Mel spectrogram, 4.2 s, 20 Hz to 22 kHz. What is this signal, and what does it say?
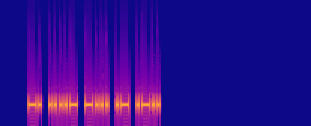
Morse code, heard as a keyed tone, about 36 wpm, 700 Hz. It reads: N4BAL
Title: USA Call Signs - 5 Characters - Repeated 3x - 35wpm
